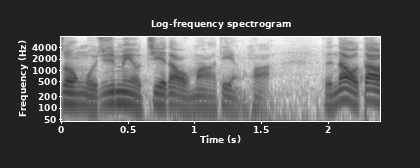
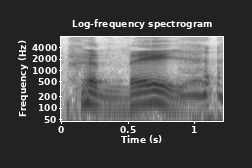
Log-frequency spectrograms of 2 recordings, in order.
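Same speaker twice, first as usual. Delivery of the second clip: tired laugh; 2 semitones lower, 3 dB louder, much slower than usual. Real, not acted.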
